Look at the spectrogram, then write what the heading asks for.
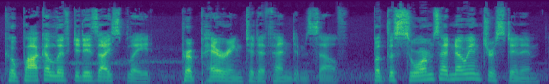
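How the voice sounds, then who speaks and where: A man's voice: medium pitch, moderate pace, fairly bright tone, a little hiss or hum. A man narrating a dramatized adventure audiobook from a script as the storyteller.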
